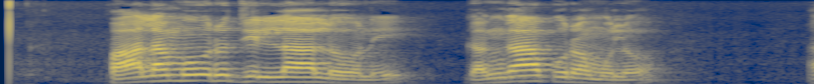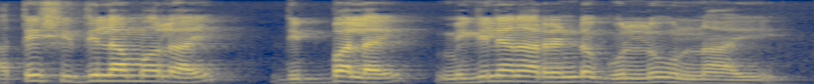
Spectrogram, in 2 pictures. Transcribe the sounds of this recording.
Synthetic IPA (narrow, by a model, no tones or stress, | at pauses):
paːlɐmuːɾud͡ʒilːaːlo̞ːni | ɡɐŋɡaːpuɾɐmulo̞ː | ɐt̪iʂid̪ʱilɐmulɐj | d̪ibːɐlɐjmiɡilɐnɐɾe̞ɳɖuɡuɭːuːnːaːji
